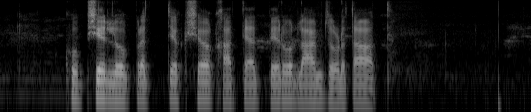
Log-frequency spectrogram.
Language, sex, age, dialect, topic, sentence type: Marathi, male, 36-40, Southern Konkan, banking, statement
